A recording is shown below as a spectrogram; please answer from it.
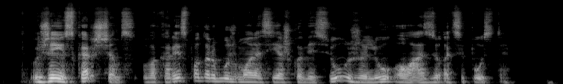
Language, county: Lithuanian, Vilnius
